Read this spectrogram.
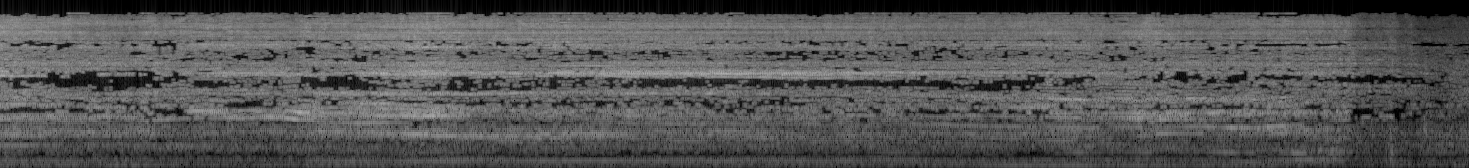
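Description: A circular saw whines loudly as it cuts through wood.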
